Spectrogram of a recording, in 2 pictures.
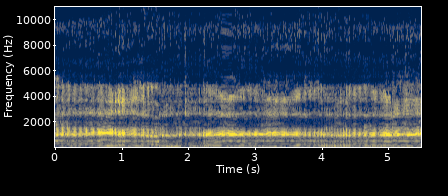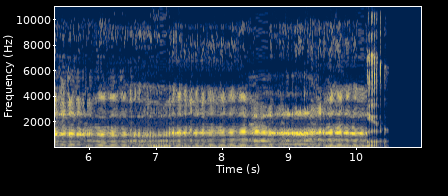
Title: Eructo superlargo (Efecto de Sonido) Burp Super Long Sound Effect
